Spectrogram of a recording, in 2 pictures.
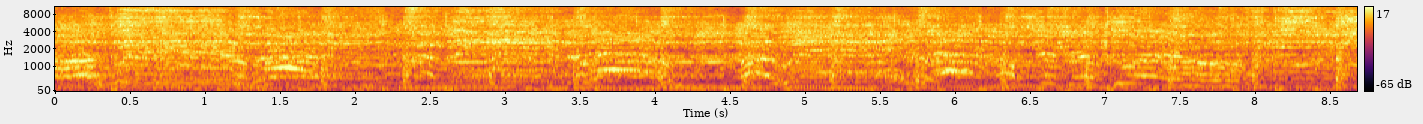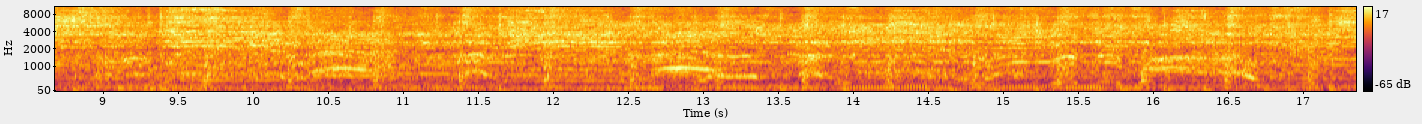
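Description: Hardcore punk band playing live: distorted electric guitar and drums driving steadily under shouted vocals, recorded from the crowd.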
